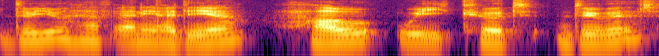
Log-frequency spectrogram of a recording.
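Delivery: usual speaking voice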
